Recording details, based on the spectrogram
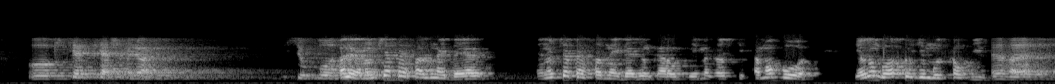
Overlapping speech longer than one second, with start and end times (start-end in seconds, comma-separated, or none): none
